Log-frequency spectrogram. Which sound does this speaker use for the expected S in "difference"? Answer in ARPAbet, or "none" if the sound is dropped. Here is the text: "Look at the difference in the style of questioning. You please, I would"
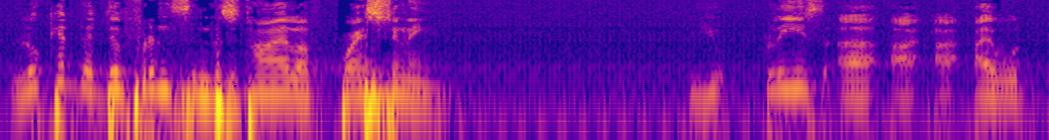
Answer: S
